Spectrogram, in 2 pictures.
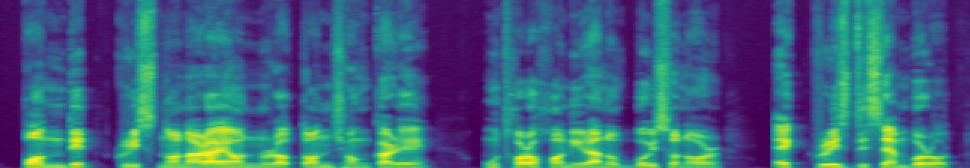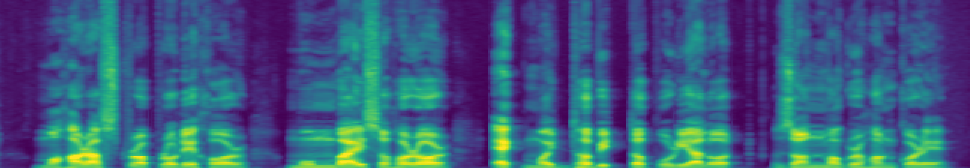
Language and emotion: Assamese, neutral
